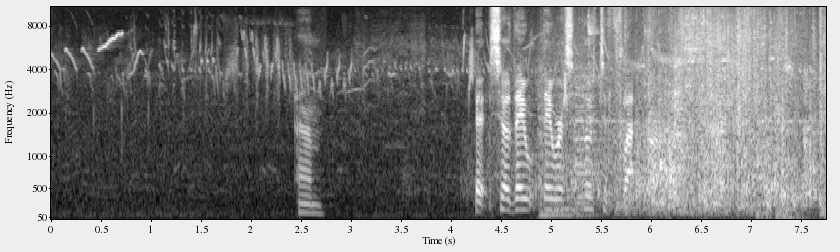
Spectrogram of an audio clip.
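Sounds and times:
birds chirping and tweeting: 0:00.0 - 0:07.7
speech: 0:02.4 - 0:02.9, 0:04.2 - 0:07.5.

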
